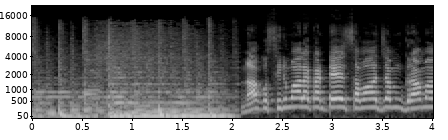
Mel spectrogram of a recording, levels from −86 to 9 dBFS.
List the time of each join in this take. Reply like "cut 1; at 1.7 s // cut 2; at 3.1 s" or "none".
cut 1; at 1.9 s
